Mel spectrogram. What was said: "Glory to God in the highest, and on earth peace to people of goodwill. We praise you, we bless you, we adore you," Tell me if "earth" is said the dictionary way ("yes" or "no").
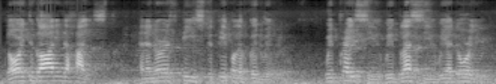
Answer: yes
